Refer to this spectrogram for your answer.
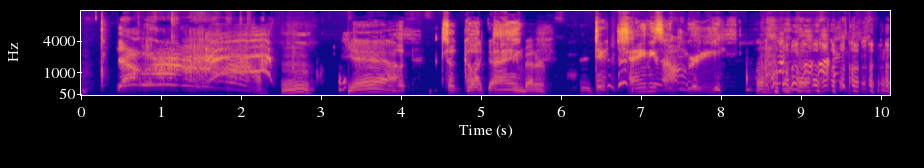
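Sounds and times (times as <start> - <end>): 
person voicing a raspy scream imitating a zombie: 0.5 - 2.9
speech: 0.5 - 10.1
laughter: 6.4 - 10.1.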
